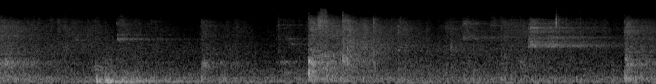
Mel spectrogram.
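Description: Tennis balls are struck with rackets with sharp pops that echo through a large indoor hall.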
